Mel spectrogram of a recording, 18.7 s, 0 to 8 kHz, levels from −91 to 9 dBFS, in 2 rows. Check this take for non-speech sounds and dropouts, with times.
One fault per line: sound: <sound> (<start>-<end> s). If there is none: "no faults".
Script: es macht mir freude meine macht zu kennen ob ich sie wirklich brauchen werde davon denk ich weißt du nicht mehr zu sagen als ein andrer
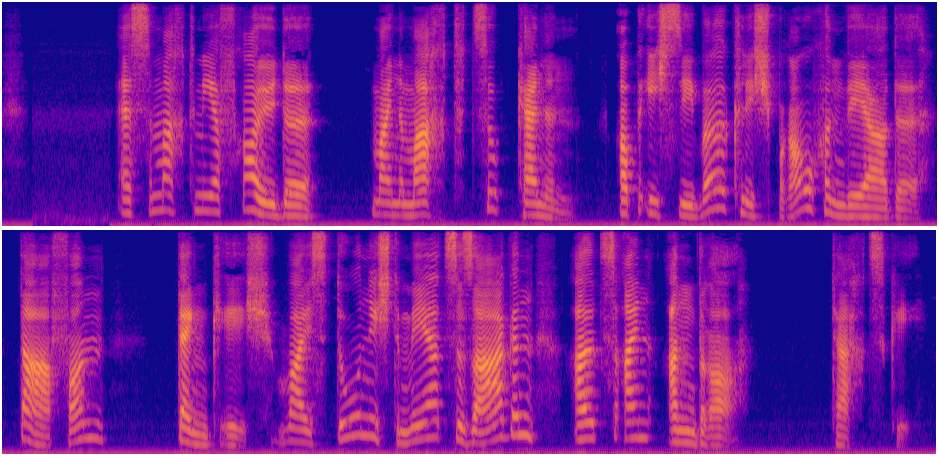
no faults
